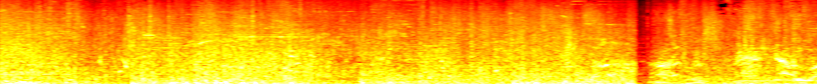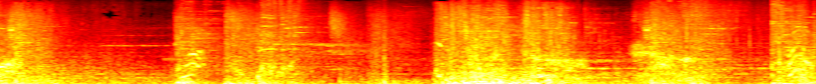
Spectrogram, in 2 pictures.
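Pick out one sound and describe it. Video game spell effects blast and crackle during a fight.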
